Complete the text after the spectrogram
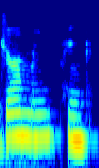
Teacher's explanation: It's a short high front vowel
